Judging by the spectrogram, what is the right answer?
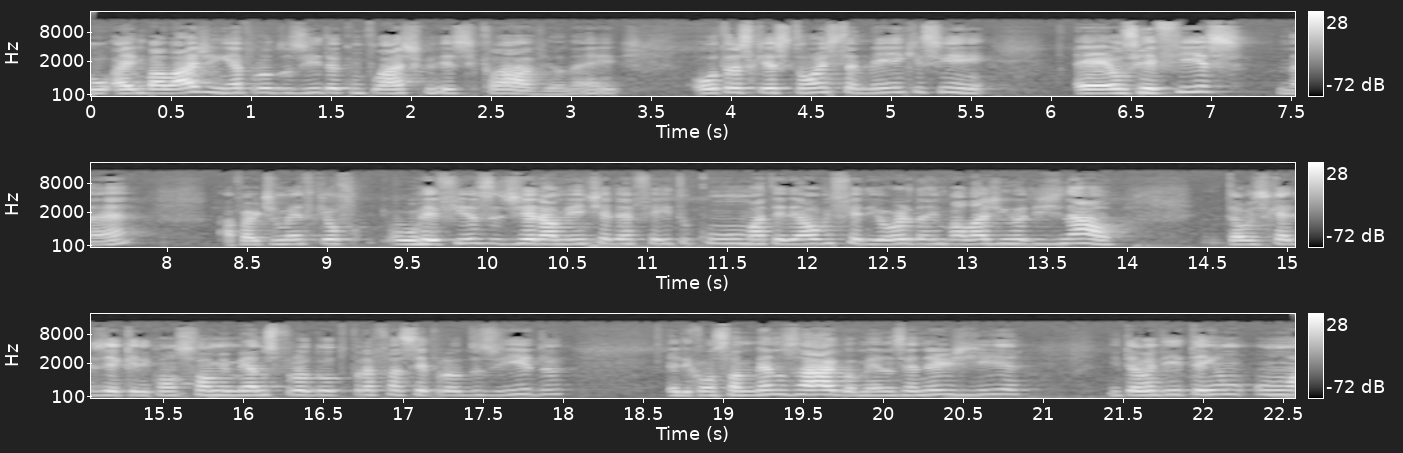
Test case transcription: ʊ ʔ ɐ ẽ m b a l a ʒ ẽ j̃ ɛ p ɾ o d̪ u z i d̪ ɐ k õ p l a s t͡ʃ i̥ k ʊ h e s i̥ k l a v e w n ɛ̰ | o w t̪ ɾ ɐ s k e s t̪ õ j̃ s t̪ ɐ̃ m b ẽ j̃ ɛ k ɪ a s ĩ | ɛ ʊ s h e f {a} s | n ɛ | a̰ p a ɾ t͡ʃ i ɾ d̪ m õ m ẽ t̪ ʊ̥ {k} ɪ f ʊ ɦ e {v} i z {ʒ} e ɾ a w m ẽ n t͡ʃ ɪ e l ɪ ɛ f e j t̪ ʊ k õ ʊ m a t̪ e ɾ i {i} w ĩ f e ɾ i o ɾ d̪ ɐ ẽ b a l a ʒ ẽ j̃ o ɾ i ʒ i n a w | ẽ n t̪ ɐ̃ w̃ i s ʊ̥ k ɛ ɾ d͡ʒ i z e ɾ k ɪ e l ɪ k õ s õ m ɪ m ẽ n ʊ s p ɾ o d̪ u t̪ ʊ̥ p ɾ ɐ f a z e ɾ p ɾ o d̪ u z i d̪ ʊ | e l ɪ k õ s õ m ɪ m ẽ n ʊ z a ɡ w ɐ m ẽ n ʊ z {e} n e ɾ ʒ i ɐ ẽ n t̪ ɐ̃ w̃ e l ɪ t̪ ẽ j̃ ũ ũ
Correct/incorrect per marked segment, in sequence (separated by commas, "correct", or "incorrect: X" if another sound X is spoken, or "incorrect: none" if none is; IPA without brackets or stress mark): incorrect: i, correct, incorrect: f, correct, incorrect: a, correct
